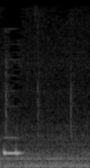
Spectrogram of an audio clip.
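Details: A single short electronic beep with a low room hum: the emission beep of a Class IV therapy laser, held in skin contact and moved in circles over the elbow to treat lateral epicondylitis.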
